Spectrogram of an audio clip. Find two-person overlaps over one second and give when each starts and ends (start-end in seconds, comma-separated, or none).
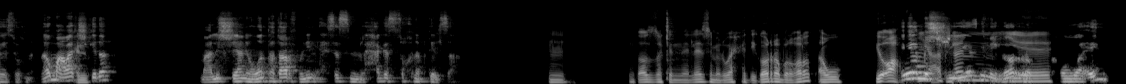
9.1-10.5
